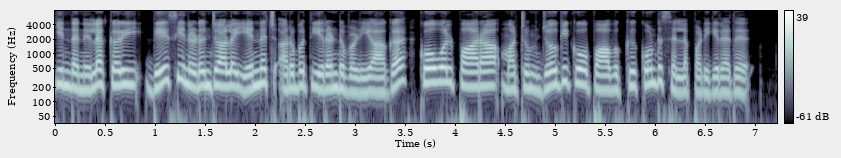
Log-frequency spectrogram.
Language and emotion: Tamil, neutral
